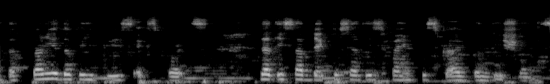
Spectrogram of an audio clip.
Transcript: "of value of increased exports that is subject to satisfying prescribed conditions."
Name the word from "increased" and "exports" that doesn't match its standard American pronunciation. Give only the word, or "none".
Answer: increased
